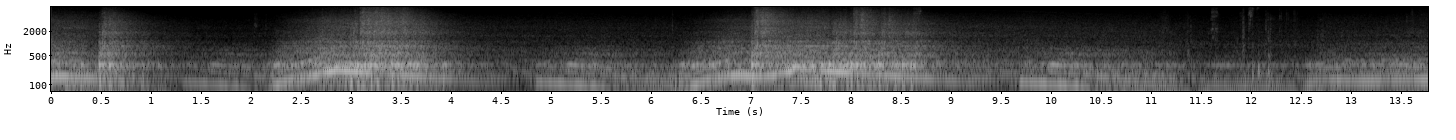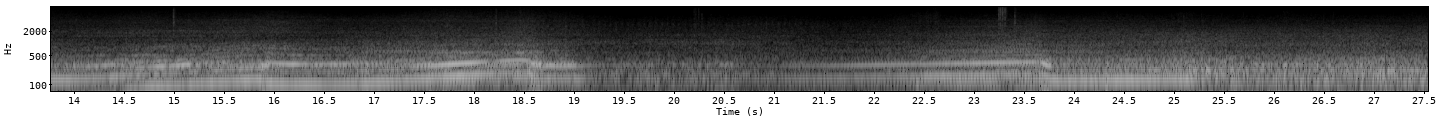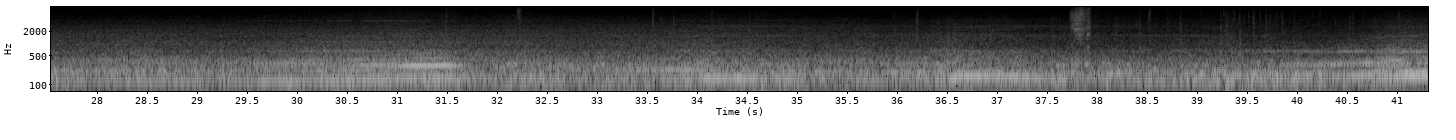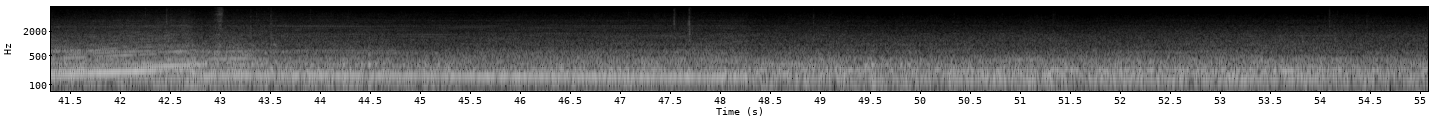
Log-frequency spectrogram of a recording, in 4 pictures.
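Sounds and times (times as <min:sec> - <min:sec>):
car engine accelerating through gears: 0:00.0 - 0:55.0
exhaust cracks: 0:07.0 - 0:09.4.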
